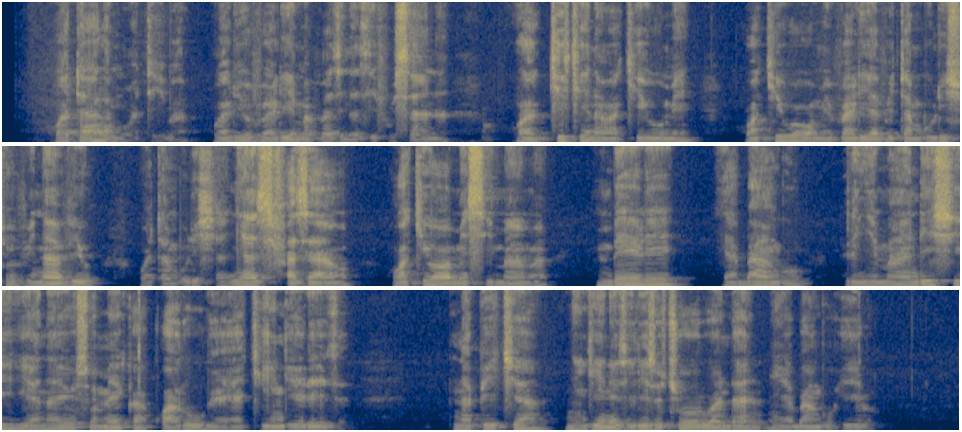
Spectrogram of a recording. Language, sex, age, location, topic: Swahili, male, 25-35, Dar es Salaam, health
